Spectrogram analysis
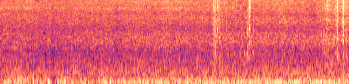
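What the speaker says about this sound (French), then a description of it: "là il y a vraiment que des yachts qui passent" A yacht passing on open water, a low rumbling wash of engine and waves under steady wind noise, fairly distant and continuous.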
